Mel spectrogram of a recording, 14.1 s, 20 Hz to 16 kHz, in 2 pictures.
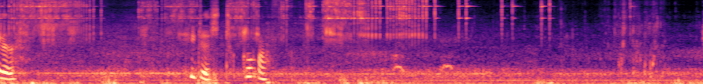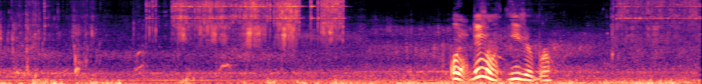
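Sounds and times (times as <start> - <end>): fishing reel clicking and whirring: 0.0 - 6.6, 7.3 - 7.7, 8.4 - 10.6, 13.2 - 14.0
low rumble of wind or water: 0.0 - 14.0.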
